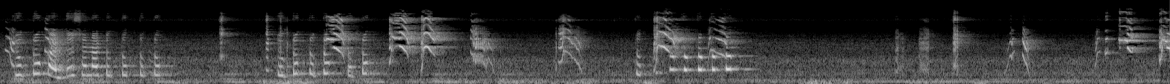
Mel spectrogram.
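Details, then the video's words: A pet talking rose-ringed parakeet indoors, in the morning, gives rapid, harsh squawks and shrill chirps with sharp rising and falling notes, mixed with mimicked speech-like sounds. "Ringneck parrot Chirping sounds"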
